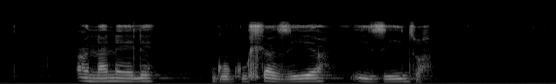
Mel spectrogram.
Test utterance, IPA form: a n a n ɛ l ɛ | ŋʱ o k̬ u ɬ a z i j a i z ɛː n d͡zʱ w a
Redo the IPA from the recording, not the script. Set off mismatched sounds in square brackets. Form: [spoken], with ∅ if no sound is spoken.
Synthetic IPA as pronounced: a n a n ɛ l ɛ | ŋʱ o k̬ u ɬ a z i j a i z [iː] n d͡zʱ w a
